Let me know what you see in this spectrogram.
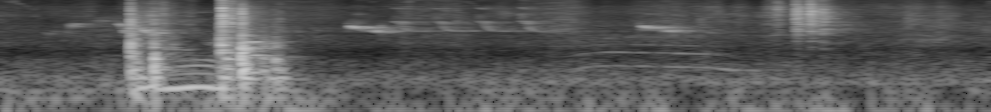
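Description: Small birds chirping in short high notes, with a brief clatter about a second in that is the loudest sound.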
